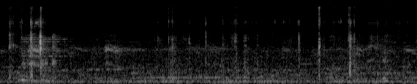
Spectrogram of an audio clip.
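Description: Pigeon cooing in low, soft calls, with scattered clicks and taps of hands working soil around a plastic plant pot.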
